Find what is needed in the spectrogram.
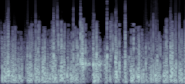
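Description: Cyclocross bike riding fast over bumpy grass, heard through a bike-mounted camera: a loud, dense rumble of wind and tyre noise with constant rattling jolts.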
